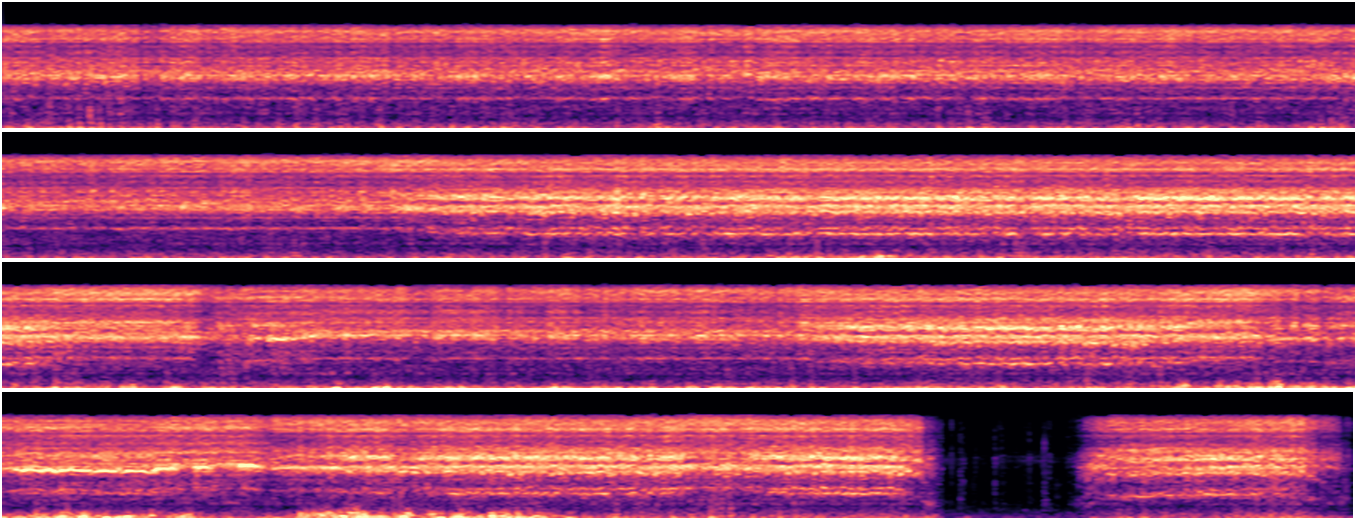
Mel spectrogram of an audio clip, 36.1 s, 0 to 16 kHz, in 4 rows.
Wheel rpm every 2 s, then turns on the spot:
230, 240, 230, 230, 230, 230, 210, 210, 210, 220, 230, 230, 210, 220, 220, 210, 170, 100.
none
